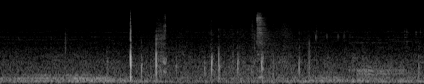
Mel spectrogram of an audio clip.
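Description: Knife slitting open a cabezon's belly on a stone cutting board: a few sharp clicks and snaps, the loudest about a second in, over a low steady background.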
